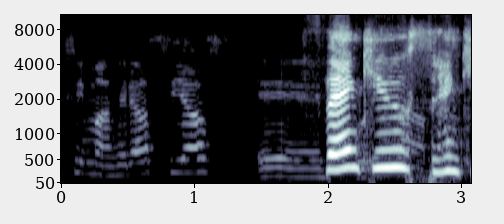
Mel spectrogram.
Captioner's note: speaking in a foreign language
